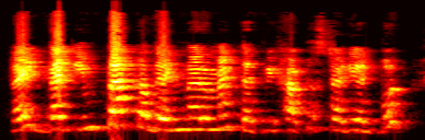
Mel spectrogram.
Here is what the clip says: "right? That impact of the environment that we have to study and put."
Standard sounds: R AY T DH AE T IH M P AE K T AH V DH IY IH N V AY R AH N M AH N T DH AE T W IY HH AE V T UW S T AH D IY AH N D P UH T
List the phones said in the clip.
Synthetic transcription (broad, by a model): R AY T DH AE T IH M P AE K T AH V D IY IH N V AY R AH N M AH N T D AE T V IY HH AE V T UW S T AH D IY AH N D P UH T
